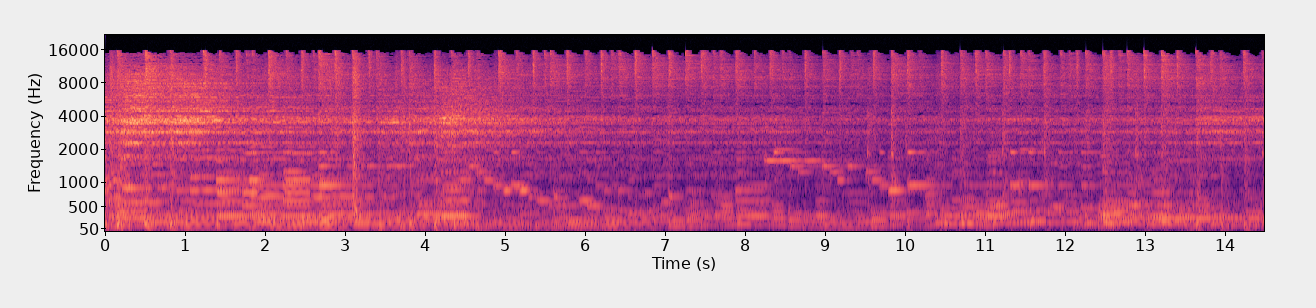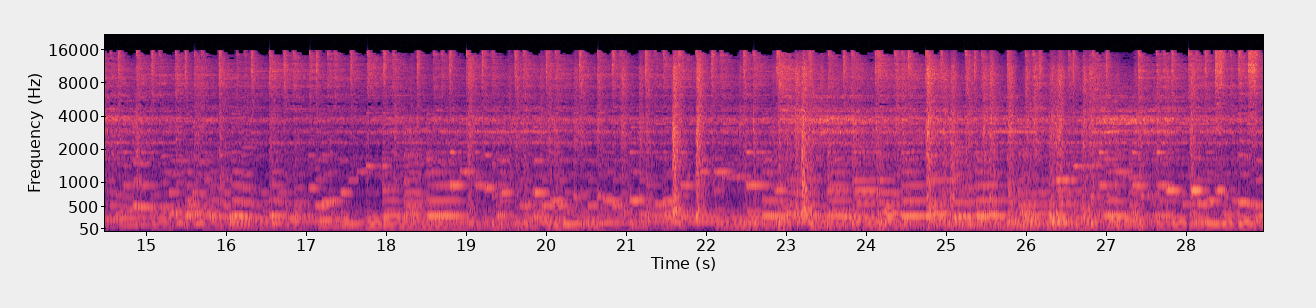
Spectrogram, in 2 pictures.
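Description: Jazz played by a band, with a drum kit and cymbals throughout over a low line of notes that steps up and down.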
